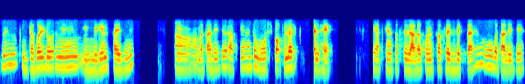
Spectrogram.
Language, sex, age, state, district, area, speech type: Hindi, male, 18-30, Madhya Pradesh, Betul, urban, conversation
